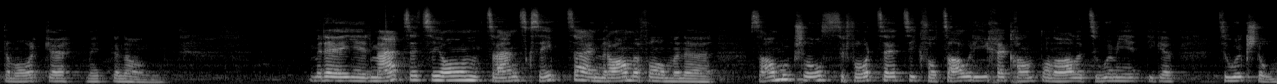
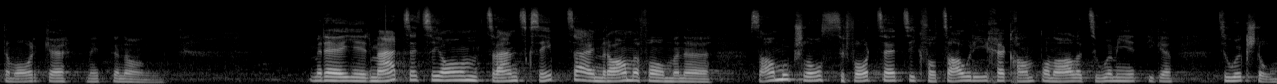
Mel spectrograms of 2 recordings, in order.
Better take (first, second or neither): second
